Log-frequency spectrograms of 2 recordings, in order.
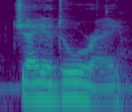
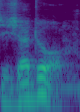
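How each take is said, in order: First: It begins with an English-style sound, not French. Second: It begins with a French-style sound, blended together. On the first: The speaker calls it wrong. "which I think is absolutely not how you say it" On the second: The speaker calls it right. "It's J'adore"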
